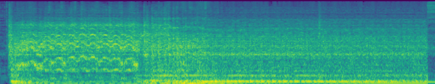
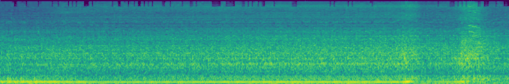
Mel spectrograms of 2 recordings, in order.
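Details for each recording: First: Strokestang diesel back at the shop after a turbo blew at Burnout Wars: brief lumpy cranking, then it fires and idles slightly off with an uneven low thrum; owner thinks the engine is hurt, uneven cranking suggesting compression loss. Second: Mustang ("Strokestang") just fitted with a new turbo: steady low idle with a couple of clean blips rising and settling smoothly, no whistle or rattle; turbo sounds fine, normal idle.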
